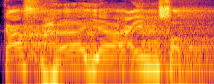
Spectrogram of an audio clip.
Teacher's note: Nun sukun bertemu shad bacaan ikhfa, berarti dengung. Nah, dengungnya ini harus setelah selesai matnya.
